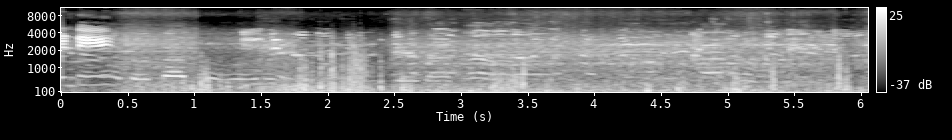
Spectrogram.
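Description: Car cabin noise while driving: a steady low engine and road rumble with wind buffeting, and snatches of voices over it near the start and about a second in.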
